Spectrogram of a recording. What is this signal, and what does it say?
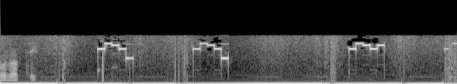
Five-tone selective call (ZVEI), heard as quick runs of five tones, tones of about 70 ms, with speech. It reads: 88083 88083 88080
